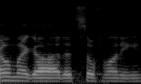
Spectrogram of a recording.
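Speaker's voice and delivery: soft, giggling, laughing through words. Pointing out someone to the people watching, laughing while talking. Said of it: "I don't know why that's making me laugh".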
